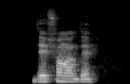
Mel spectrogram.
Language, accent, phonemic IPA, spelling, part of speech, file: French, Canada, /de.fɑ̃.dɛ/, défendait, verb, LL-Q150 (fra)-défendait.wav
- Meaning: third-person singular imperfect indicative of défendre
